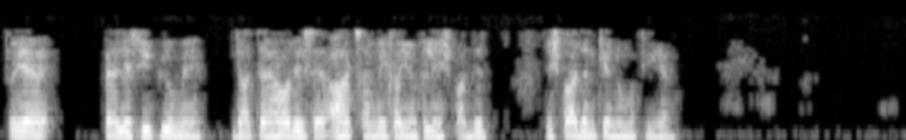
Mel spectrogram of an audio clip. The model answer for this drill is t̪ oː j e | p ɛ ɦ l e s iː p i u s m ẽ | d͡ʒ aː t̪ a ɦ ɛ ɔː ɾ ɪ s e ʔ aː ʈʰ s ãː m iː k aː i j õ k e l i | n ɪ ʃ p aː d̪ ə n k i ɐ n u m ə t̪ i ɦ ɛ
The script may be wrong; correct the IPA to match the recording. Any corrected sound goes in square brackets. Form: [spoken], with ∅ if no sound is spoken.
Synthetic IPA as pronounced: t̪ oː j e | p ɛ ɦ l e s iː p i u [∅] m ẽ | d͡ʒ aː t̪ a ɦ ɛ ɔː ɾ ɪ s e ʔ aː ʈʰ s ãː m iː k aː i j õ k e l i | n ɪ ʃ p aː d̪ ə n k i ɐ n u m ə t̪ i ɦ [ɛː]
